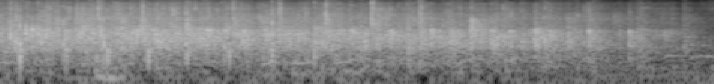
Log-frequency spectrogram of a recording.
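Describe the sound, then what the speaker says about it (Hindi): A hall audience applauds to welcome a city mayor at a public gathering, loud dense clapping that holds steady and then gradually tapers off toward the end. "एक बार जोरदार तालियों से उनका स्वागत है"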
